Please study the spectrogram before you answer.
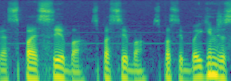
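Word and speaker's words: спасибо: written in Cyrillic just spicyba spicy but there's a little bit of a difference here um there's sort of like an e sound after the a so it's like a spacebar but you can just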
